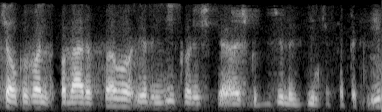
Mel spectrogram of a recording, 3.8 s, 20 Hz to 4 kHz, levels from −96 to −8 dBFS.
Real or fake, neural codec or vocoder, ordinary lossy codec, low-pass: fake; vocoder, 44.1 kHz, 128 mel bands, Pupu-Vocoder; AAC, 16 kbps; 3.6 kHz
